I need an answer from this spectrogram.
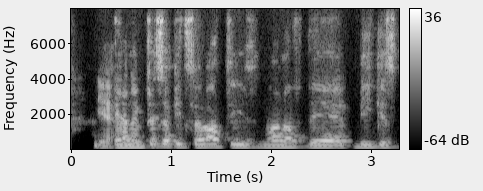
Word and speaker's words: Impresa Pizzarotti: Now you're going to pronounce that properly for me. That's perfect, Kevin. Impresa Pizzarotti, that's perfect.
